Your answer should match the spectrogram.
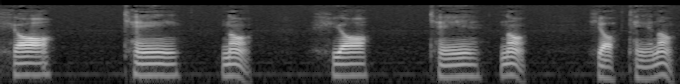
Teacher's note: in this word, there's kind of a faint H sound right at the very beginning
